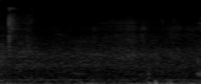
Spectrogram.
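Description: Low, steady outdoor background rumble on a handheld phone's microphone, with a faint low thump about one and a half seconds in.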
